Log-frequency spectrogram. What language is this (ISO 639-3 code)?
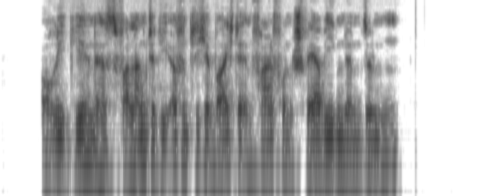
deu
